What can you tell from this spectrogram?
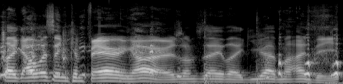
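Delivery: high, loud laughing words. Real, not acted. Joking with a friend about family size, laughing.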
